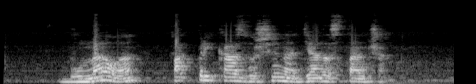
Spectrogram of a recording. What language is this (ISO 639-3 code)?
bul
